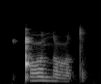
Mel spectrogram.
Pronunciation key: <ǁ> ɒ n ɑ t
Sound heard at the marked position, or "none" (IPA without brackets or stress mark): ǃ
